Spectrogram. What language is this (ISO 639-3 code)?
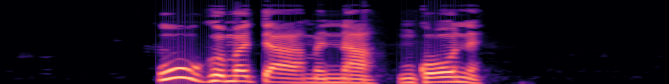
jgo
